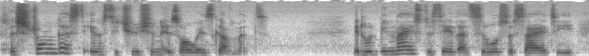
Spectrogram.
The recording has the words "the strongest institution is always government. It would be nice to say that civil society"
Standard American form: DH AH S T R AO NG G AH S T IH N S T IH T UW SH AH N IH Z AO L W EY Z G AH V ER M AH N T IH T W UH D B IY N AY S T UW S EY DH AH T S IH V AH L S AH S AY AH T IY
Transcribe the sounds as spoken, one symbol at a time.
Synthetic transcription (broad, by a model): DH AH S T R AO NG G AH S T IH N S T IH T UW SH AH N IH Z AO L W EY Z G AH V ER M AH N T IH T W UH D B IY N AY S T UW S EY DH AH T S IH V AH L S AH S AY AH T IY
